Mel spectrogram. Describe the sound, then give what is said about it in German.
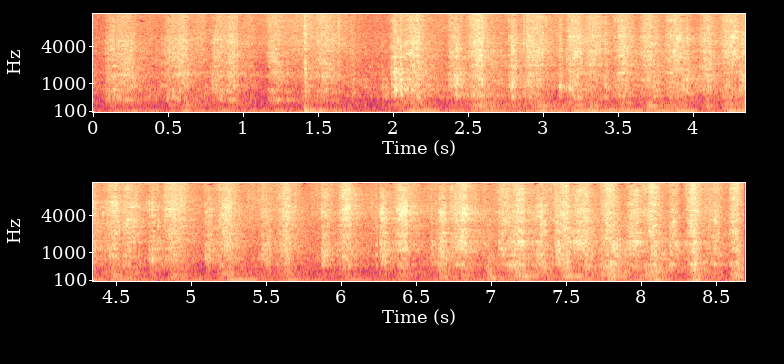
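Raw wood for violin backs and tops being hand-scraped and rasped in a Cremona workshop, a steady stream of many rapid, gritty rubbing strokes with no pause throughout. “Die Form der Geigenböden und der Geigendecken wird per Hand mit Stemmeisen und Sandpapier und kleinen Kupferhobeln aus dem rohen Holz geschält, geschabt, geraspelt und geschliffen.”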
